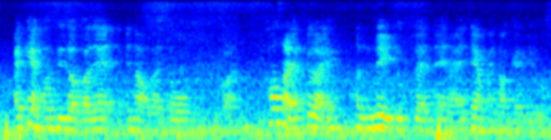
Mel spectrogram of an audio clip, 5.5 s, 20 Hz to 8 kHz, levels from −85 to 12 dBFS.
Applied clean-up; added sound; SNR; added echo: none; none; none; none.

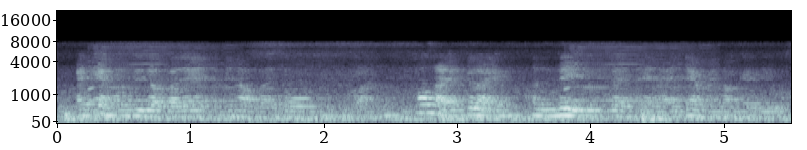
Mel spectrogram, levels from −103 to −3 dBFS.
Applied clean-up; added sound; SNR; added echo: none; Wind instrument, woodwind instrument; 17 dB; reverberation time 0.3 s.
